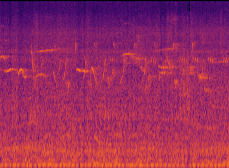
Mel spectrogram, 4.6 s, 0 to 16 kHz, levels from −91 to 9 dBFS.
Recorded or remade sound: recorded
